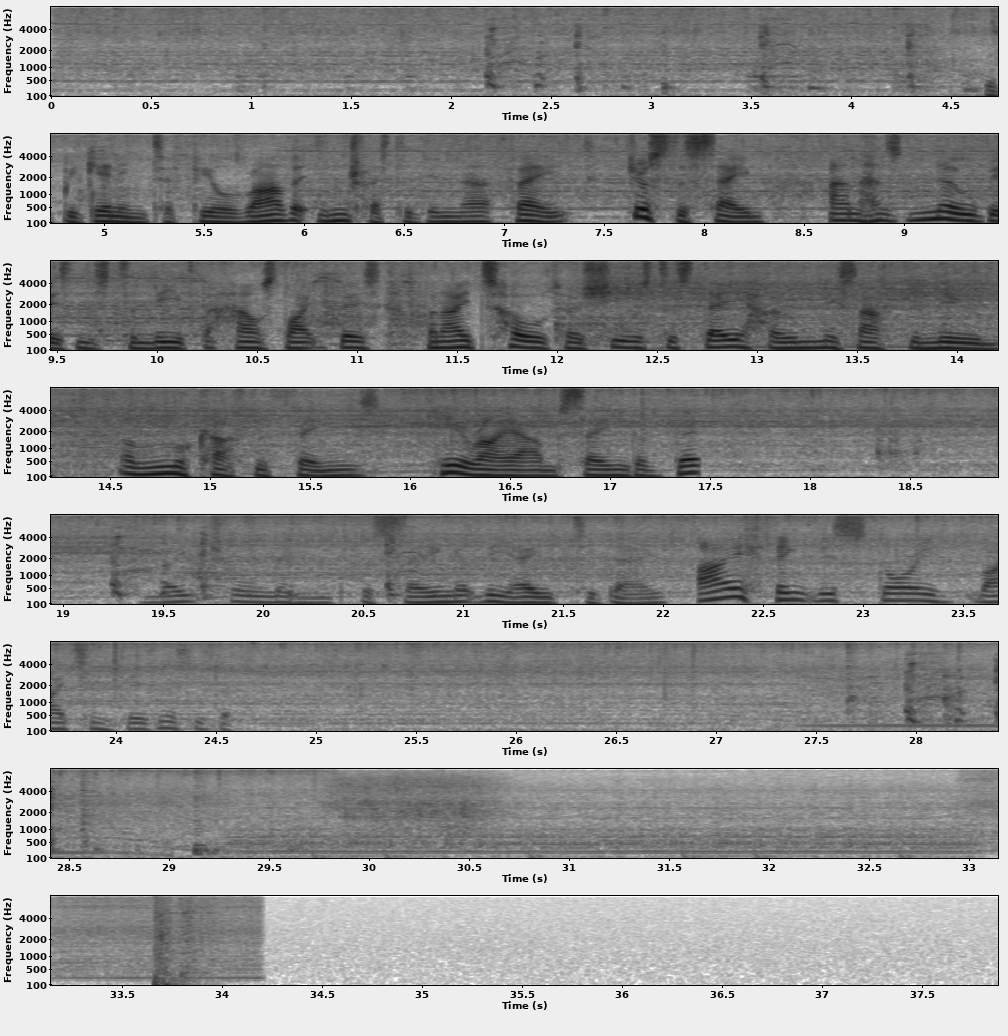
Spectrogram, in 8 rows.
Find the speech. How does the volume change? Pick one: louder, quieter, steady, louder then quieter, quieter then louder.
quieter.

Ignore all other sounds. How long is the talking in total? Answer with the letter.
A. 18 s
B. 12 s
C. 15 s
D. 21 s
A.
